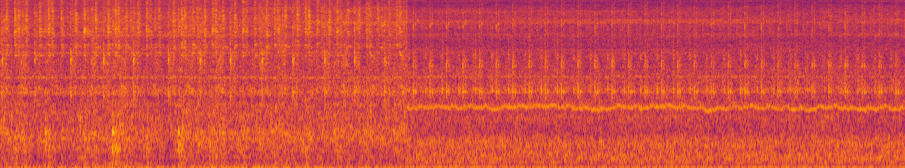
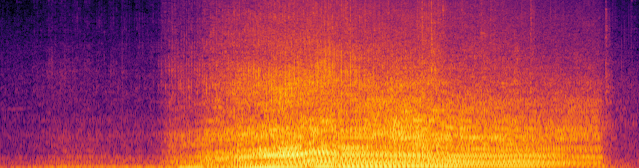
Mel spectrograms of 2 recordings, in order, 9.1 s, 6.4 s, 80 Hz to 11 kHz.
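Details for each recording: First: 1989 Dodge D200 first start after cam bearing rebuild: fast, light ticking over the idle tracking engine speed as it settles; noisy lifter expected to quiet down soon, fuel leak found at braided rubber line afterward. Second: 1989 Dodge D200 V8 on a road test after cam bearing work and an oil pressure fix, timing 35° total at 2800 rpm: smooth, even acceleration with no misses or knocks; transmission shifting good, oil pressure good.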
